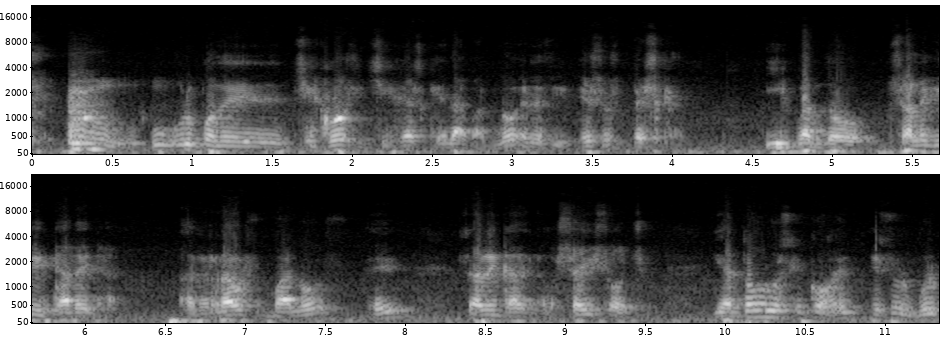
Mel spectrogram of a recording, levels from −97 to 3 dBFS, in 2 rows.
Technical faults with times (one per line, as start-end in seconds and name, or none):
none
